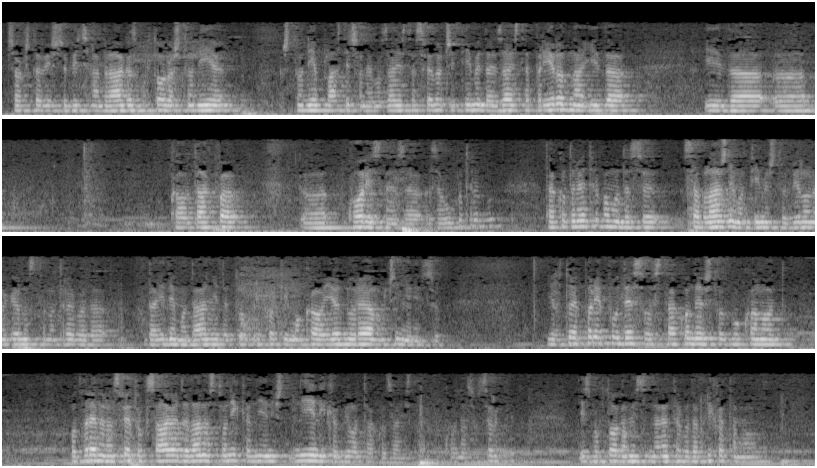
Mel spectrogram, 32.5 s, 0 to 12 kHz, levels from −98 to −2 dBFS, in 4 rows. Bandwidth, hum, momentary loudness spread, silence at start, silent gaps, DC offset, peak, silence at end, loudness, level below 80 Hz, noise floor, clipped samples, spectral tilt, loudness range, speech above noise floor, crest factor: 6.6 kHz; none; 17 LU; 0 s; none; under 0.1%; -6 dBFS; 0 s; -26 LUFS; -42 dBFS; -46 dBFS; under 0.1%; -7.5 dB/octave; 4 LU; 21 dB; 20 dB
